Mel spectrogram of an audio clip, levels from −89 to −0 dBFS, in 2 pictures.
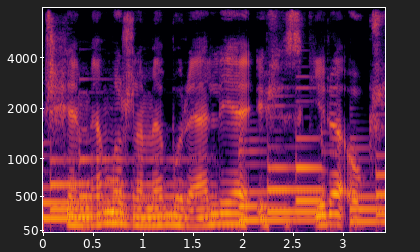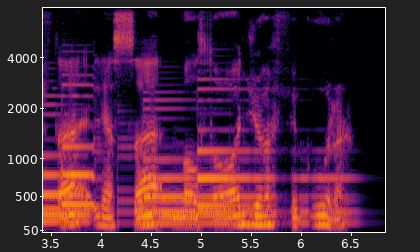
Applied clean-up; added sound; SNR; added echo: neural mask model RNNoise.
